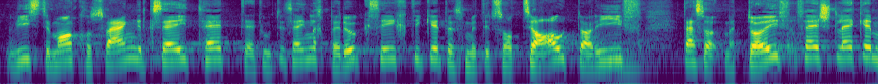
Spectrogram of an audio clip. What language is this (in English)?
Swiss German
